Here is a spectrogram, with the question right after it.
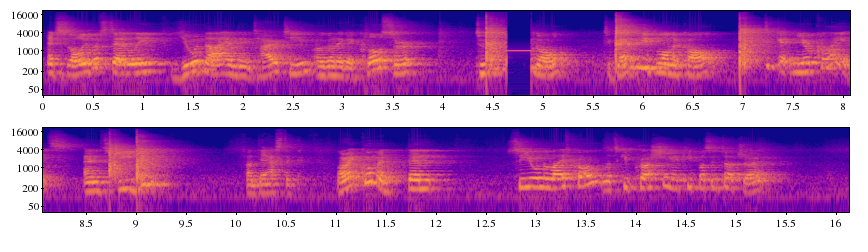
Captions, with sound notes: And slowly but steadily you and I and the entire team are gonna get closer to (beep) (claps hands) know, to get people (claps hands) on the call, to get (claps hands) new clients. And (claps hands) what we do. Fantastic. All right, come in then see you on the live call. Let's keep crushing it and keep us in touch, right?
